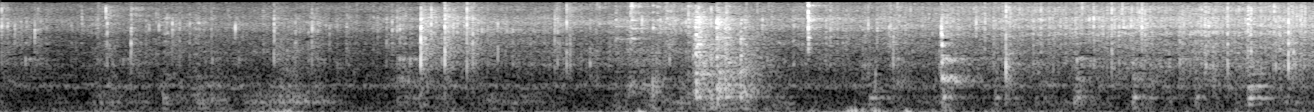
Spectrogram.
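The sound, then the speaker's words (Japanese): Komatsuna greens stir-frying in hot oil: a steady, crackling sizzle with scattered sharper pops and stirring scrapes throughout, with no voices. “さあ、では油が熱されてきたらここに小松菜を入れます。”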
